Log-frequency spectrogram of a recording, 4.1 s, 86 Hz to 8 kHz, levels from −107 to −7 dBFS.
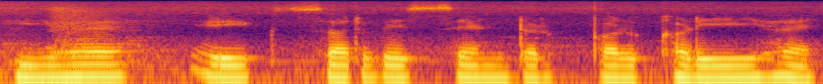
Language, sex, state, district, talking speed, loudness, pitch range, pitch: Hindi, male, Madhya Pradesh, Bhopal, 85 wpm, -16 LUFS, 115-120 Hz, 115 Hz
